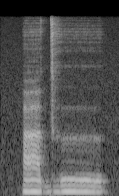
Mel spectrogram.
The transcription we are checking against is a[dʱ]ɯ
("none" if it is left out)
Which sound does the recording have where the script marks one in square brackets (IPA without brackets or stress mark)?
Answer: dʱ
